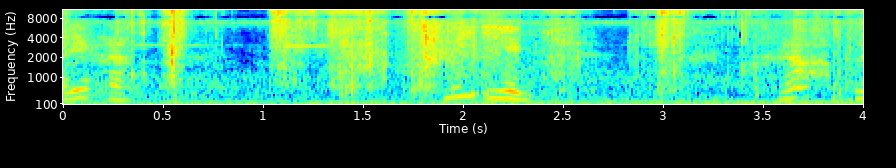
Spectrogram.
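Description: Footsteps and crackles in dry leaf litter: several sharp ticks and crunches, under brief phrases of a woman speaking Thai, with a steady low rumble on the microphone.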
